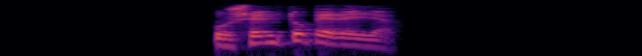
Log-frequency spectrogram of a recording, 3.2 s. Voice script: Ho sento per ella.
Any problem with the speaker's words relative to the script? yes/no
no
